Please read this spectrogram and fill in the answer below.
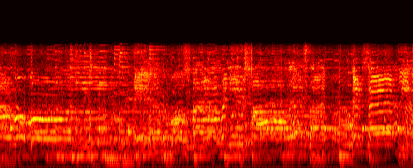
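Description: A bluegrass band playing live with no singing: upright bass notes pulse underneath steady acoustic guitar and other picked string instruments.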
